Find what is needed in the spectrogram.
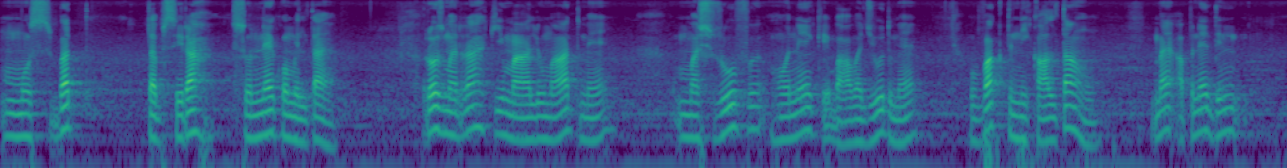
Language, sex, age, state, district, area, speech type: Urdu, male, 18-30, Bihar, Gaya, rural, spontaneous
